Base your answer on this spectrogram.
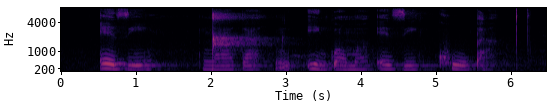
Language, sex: Xhosa, female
